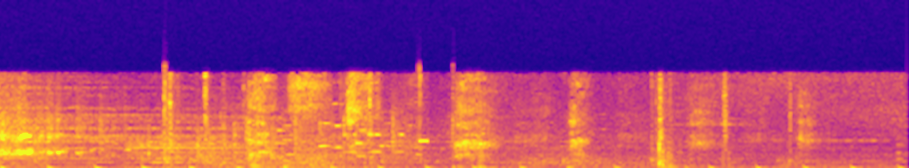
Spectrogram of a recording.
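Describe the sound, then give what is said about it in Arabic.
Car tires skid as a car brakes to a stop, a rough, continuous scraping with many rapid squeals over engine rumble, moderately loud and sustained throughout. “وقف السيارة.”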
